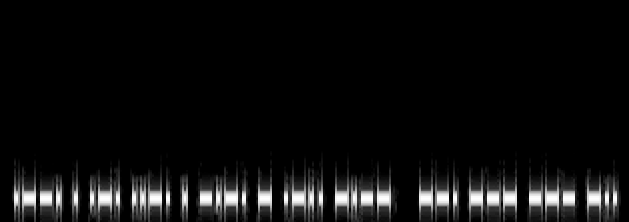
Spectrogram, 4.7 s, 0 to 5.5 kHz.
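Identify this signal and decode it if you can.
Morse code, heard as a keyed tone, about 38 wpm, 600 Hz. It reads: PERFECTLY GOOD
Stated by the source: Morse code practice at 38 WPM, sending Ken Follett's novel Never in English, from CW med Gnister.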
